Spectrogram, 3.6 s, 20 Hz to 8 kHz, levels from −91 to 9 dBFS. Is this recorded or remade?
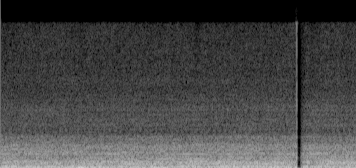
remade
